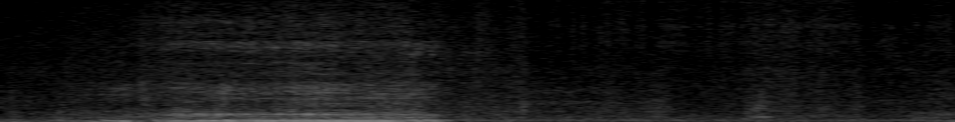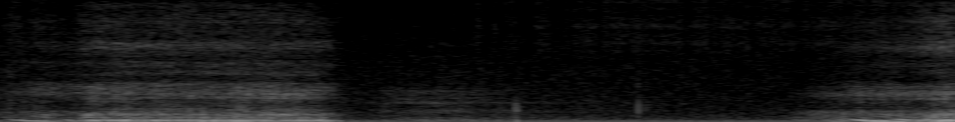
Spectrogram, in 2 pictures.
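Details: Man sleeping who denies snoring: loud, rattling snores with long quiet gaps, about two snores in ten seconds. Ordinary snoring.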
